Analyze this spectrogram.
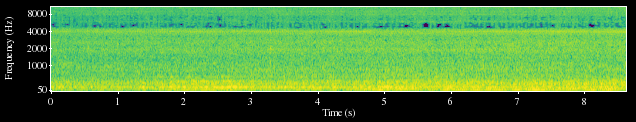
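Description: Network-cable production line running, with its 305 m coiling machine winding twisted-pair LAN cable onto a reel. A steady machine hum with a thin high whine.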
